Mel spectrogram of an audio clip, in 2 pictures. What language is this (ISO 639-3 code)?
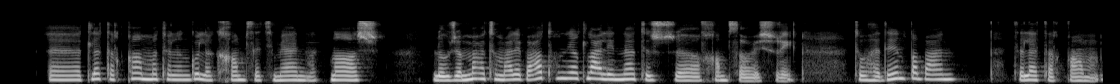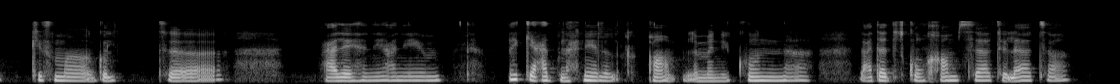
ayl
